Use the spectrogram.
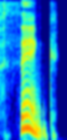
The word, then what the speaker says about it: think: At first, I said tink instead of think, but I looked at the mirror and corrected it. Tongue between teeth.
